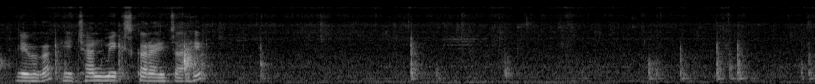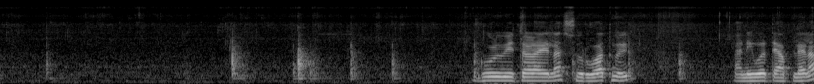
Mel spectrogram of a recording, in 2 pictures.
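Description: A spatula scrapes and taps against a pan.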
